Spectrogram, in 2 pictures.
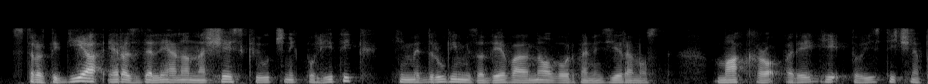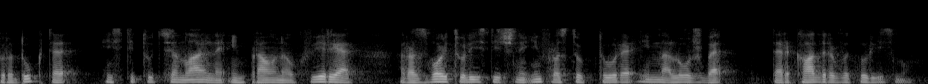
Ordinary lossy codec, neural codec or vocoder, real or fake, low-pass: AAC, 24 kbps; codec, 16 kHz in and 24 kHz out, 0.6 kbps, FocalCodec, streaming, 4096 codes; fake; 5.4 kHz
